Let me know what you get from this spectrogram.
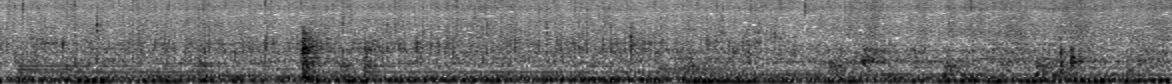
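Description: Tomato-onion masala sizzling gently in a kadai while a wooden spatula stirs chilli powder through it, with soft scraping and a light knock of the spatula against the pan about a second and a half in.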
